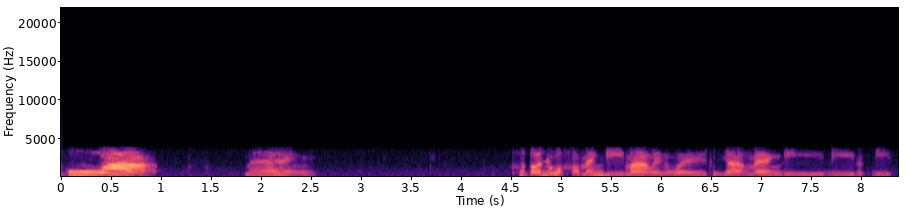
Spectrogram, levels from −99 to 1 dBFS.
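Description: Throughout, the speech has been squeezed through the AMR narrowband mobile codec at a heavily damaging low rate, consistent with roughly 5.9 kbps. The audio is confined to a 300 Hz to 3.5 kHz telephone band with nothing above 3.7 kHz, leaving it muffled, buzzy and synthetic.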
